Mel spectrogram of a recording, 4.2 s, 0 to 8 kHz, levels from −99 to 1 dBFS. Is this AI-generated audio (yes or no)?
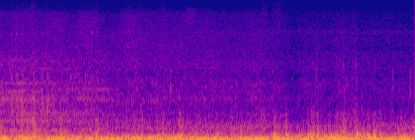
yes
